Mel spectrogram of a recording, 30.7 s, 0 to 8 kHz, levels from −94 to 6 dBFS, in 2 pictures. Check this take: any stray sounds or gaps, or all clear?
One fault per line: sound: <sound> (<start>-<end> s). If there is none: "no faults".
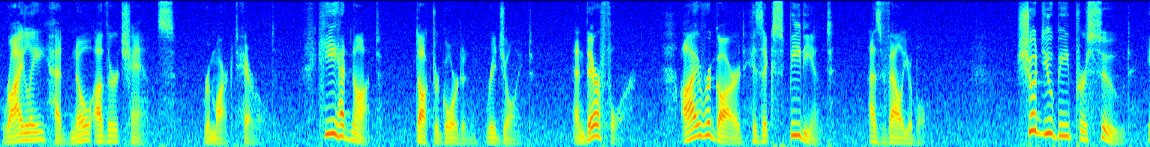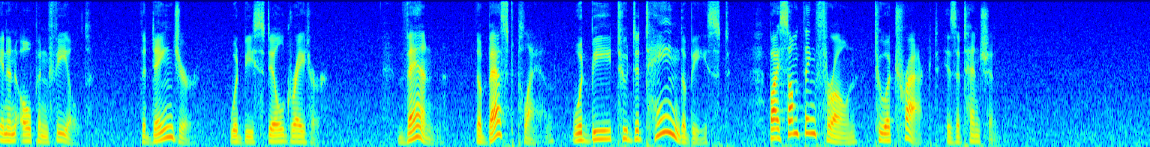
no faults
